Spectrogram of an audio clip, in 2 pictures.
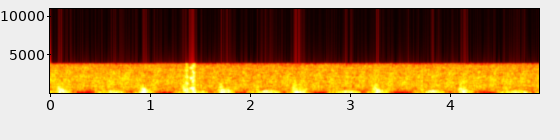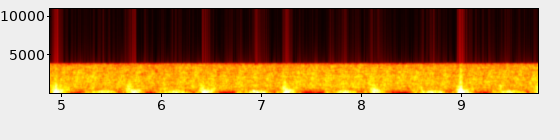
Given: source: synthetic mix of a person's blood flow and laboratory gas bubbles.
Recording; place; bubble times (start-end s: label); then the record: Doppler ultrasound of blood flow; precordium
1.31-1.46 s: bubbles
From the record:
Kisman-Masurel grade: 111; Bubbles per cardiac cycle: 1 to 2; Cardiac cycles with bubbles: 1 to 10%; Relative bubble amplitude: barely perceptible (0.100 to 0.250); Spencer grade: 1 (occasional bubble signal discernible with the cardiac motion signal, with majority of cardiac periods free of bubbles); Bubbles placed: anywhere in the cardiac cycle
